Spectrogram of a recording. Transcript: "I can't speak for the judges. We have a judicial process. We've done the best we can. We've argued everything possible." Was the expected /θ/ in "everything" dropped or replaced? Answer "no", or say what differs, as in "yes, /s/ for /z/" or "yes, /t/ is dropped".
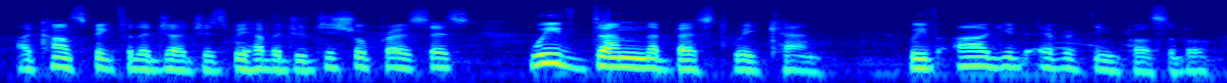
no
